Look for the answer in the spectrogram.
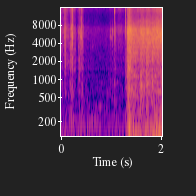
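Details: Honda (Civic, Accord, Fit or CR-V 2001–2011 family) after crankshaft position sensor replacement for code P0335 crank-no-start/hot hard start: brief starter whir, catches within about a second and runs steadily; normal start.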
